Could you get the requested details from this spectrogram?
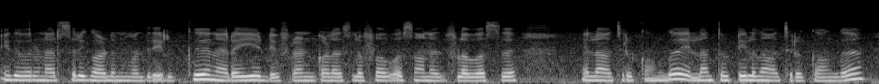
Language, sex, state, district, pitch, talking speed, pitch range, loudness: Tamil, female, Tamil Nadu, Kanyakumari, 180 Hz, 125 wpm, 175-195 Hz, -16 LUFS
